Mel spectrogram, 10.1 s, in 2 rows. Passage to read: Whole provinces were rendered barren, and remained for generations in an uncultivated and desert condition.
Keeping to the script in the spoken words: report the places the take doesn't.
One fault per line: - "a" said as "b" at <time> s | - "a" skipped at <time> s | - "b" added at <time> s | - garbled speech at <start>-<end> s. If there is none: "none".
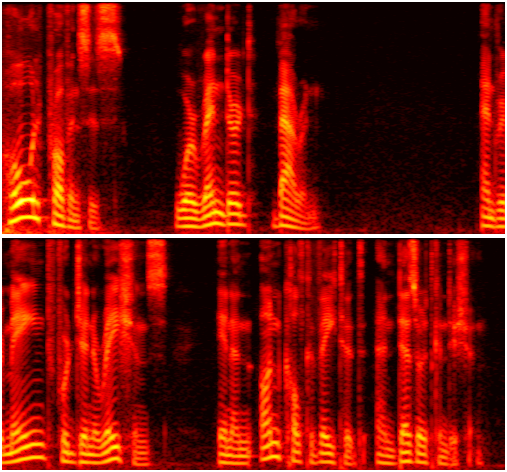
none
